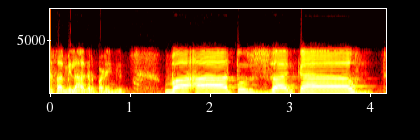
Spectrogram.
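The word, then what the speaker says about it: وَآتُوا الزَّكَاةَ: अब इस वाव को भी नहीं पढ़ेंगे, ये वाव भी साइलेंट है, ठीक है। और काफ को क्या करेंगे कि खींच कर इसका यहाँ पर स्टॉप करेंगे और यहाँ इस ता को साकिन कर देंगे।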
